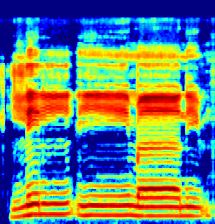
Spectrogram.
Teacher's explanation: حمزہ کو یا کے ساتھ ملانا ہے، یا مدہ ایک اعتدال میں کھینچیں گے ، میم کے ساتھ الف مدہ ایک اعتدال · لام کو اگلے لام کے ساتھ ملانا ہے، لام ساکن غنہ نہیں ہوگا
